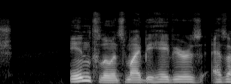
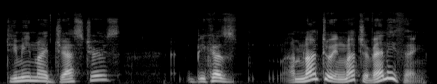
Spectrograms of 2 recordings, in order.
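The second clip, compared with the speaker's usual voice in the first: lightly voiced client, pitched higher; a hint of a questioning client, higher; Riley; 7 semitones higher than usual. Client asking her coach about gestures, lightly voiced higher. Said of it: "She said".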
